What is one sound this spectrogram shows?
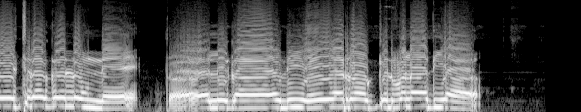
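A woman sings loudly close by.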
